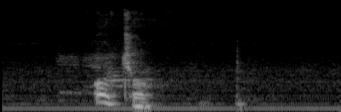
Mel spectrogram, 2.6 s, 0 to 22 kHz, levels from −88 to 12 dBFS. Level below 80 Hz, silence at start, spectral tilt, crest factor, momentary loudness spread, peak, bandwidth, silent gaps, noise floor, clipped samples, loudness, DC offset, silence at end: -64 dBFS; 0.7 s; -6.5 dB/octave; 20 dB; 25 LU; -14 dBFS; 16 kHz; none; -55 dBFS; under 0.1%; -30 LUFS; under 0.1%; 0.7 s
